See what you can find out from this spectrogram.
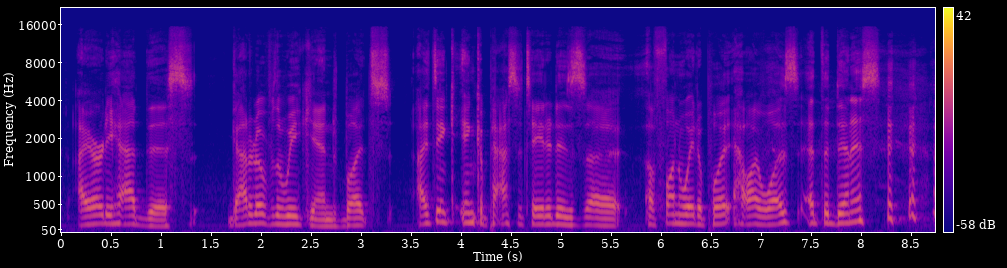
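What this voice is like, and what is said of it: Raspy, strained voice. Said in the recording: “I can barely speak ... my raspy voice”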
